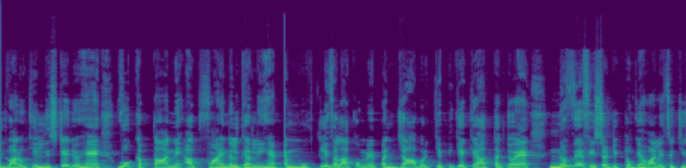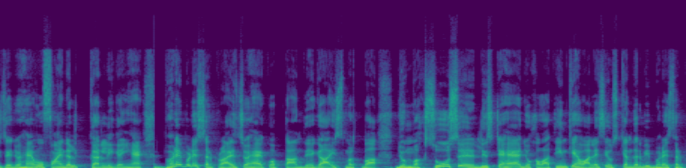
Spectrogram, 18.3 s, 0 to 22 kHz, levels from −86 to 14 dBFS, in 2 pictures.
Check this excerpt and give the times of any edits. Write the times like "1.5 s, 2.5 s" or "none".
3.8 s, 11.2 s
